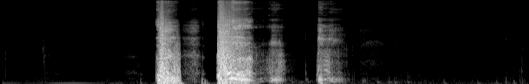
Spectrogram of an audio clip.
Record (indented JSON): {
  "cough_length": "5.3 s",
  "cough_amplitude": 32768,
  "cough_signal_mean_std_ratio": 0.33,
  "survey_phase": "beta (2021-08-13 to 2022-03-07)",
  "age": "18-44",
  "gender": "Male",
  "wearing_mask": "No",
  "symptom_none": true,
  "smoker_status": "Ex-smoker",
  "respiratory_condition_asthma": false,
  "respiratory_condition_other": false,
  "recruitment_source": "REACT",
  "submission_delay": "22 days",
  "covid_test_result": "Negative",
  "covid_test_method": "RT-qPCR",
  "covid_ct_value": 46.0,
  "covid_ct_gene": "N gene"
}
